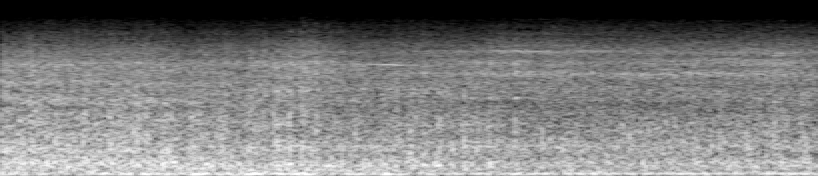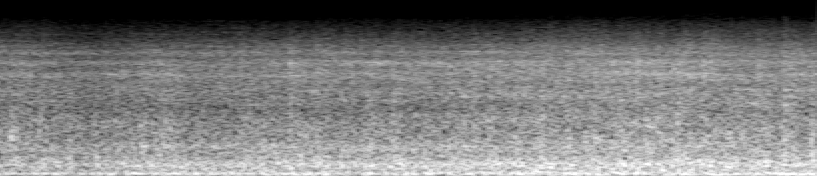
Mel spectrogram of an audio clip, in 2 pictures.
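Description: Freight cars of a passing freight train rolling by close up, steel wheels running on the rails with a steady, loud noise.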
